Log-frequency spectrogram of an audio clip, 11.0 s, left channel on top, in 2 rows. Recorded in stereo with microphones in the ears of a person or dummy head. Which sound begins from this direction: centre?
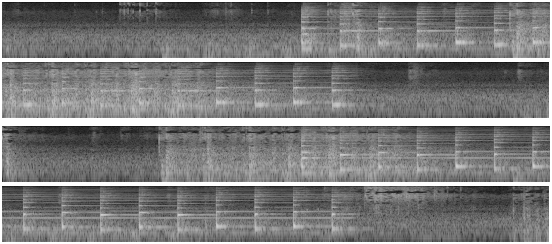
A ringtone, at 3.0 s.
